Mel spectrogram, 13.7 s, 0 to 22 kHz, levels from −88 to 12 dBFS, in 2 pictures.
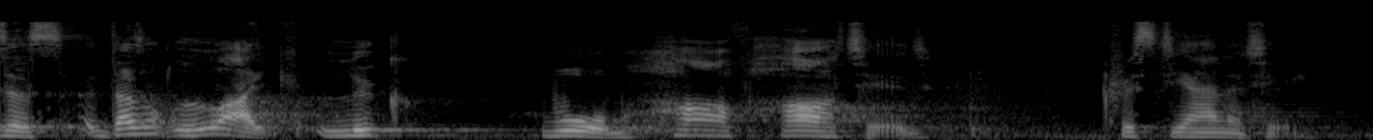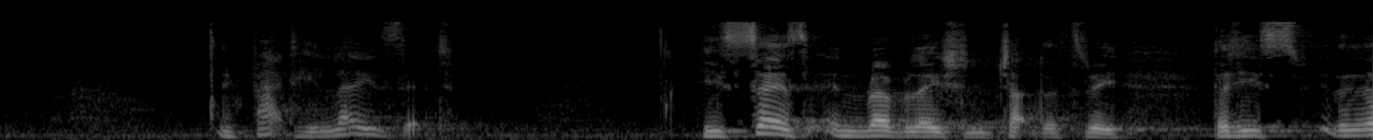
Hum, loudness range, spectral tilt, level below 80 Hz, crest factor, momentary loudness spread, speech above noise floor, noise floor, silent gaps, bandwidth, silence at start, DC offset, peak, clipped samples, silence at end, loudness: none; 14 LU; -5 dB/octave; -80 dBFS; 22 dB; 17 LU; 31 dB; -71 dBFS; none; 11.5 kHz; 0 s; under 0.1%; -20 dBFS; under 0.1%; 0 s; -40 LUFS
